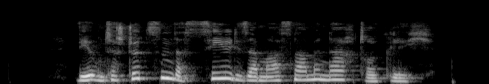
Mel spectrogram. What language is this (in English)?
German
